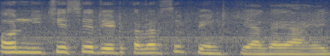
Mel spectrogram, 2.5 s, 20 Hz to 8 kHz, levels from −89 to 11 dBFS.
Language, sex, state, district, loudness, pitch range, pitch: Hindi, male, Chhattisgarh, Bastar, -15 LUFS, 165-245 Hz, 215 Hz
